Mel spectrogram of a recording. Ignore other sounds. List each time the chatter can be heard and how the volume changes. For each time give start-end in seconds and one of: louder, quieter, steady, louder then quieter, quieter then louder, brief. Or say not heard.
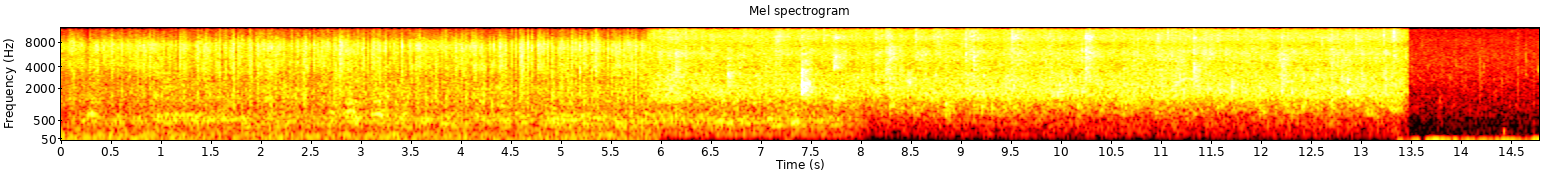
0.0-8.1 steady.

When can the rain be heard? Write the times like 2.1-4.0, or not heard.
0.0-14.7.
